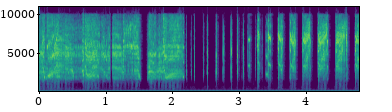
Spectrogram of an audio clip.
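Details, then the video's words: Lure sound for swiftlets, shared for swiftlet farmers: harsh, noisy chattering bursts at first, followed by a quickening series of crisp, high clicking chirps. "SUARA PANGGIL WALET"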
